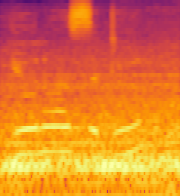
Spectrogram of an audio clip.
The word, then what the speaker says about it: university: In front of university, we'll use a. Though it starts with the vowel, it sounds y.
